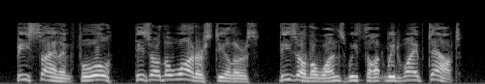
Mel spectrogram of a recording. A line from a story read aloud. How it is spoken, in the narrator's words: a darker desert Fremen snapped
